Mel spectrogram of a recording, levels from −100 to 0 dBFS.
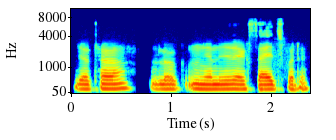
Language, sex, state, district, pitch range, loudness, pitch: Bengali, male, West Bengal, Purulia, 135-140 Hz, -19 LUFS, 135 Hz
